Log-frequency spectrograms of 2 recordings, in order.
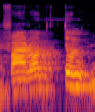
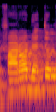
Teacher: Faradtum, dotnya jangan dipantulkan. Faradatum ya salah. Karena huruf dot ini bukan baju di toko, jadi dia tidak boleh dipantulkan.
